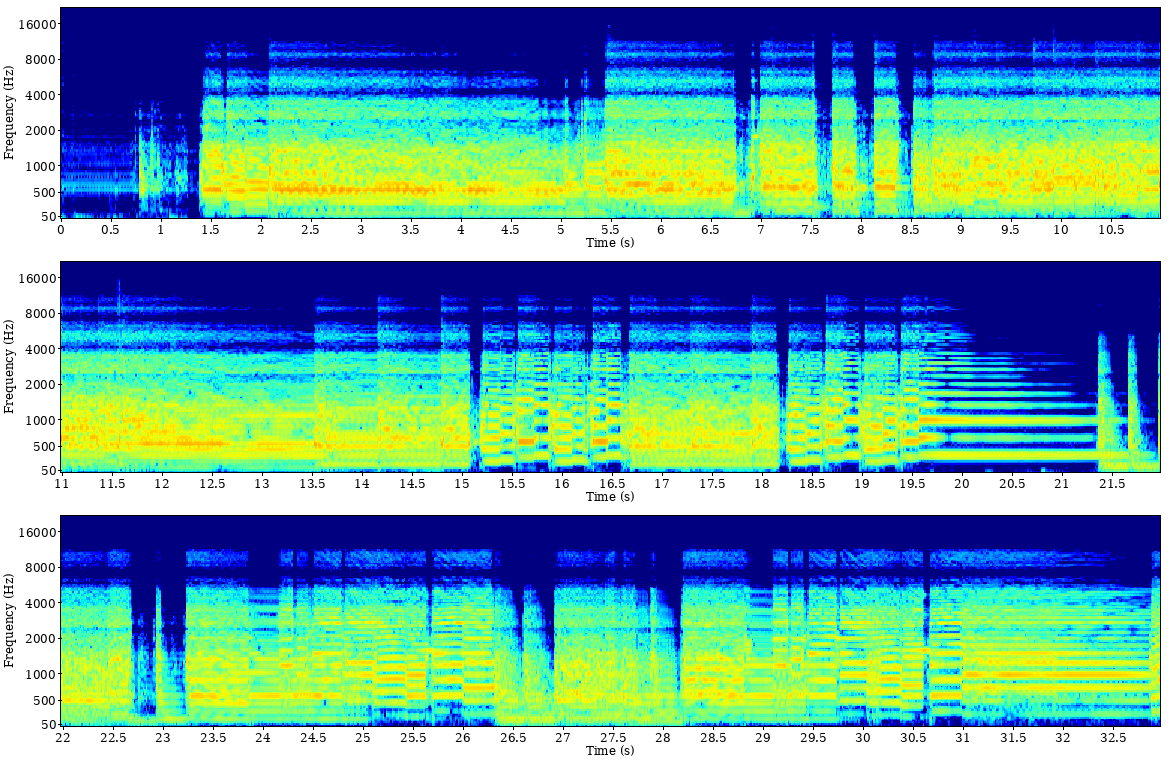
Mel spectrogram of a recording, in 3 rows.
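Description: Electric guitar played through an Orange Micro Crush CR3 3-watt combo amp on its overdrive channel: distorted riffs and chords start about a second and a half in. About two-thirds of the way through, one note is held alone, then the fuller distorted playing resumes.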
